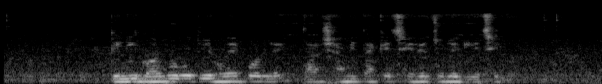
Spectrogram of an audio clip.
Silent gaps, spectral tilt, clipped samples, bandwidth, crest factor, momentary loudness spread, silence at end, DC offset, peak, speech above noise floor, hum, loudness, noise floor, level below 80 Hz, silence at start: none; -6.5 dB/octave; under 0.1%; 11.5 kHz; 16 dB; 25 LU; 0 s; under 0.1%; -12 dBFS; 22 dB; none; -27 LUFS; -49 dBFS; -54 dBFS; 0.05 s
